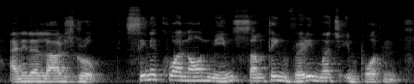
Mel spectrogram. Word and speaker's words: sine qua non: Moving to word number 4, my dear friend, it's a very important word, and its pronunciation is sine qua non.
